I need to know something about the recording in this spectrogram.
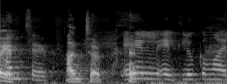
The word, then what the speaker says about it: Antwerp: Pronúncelo bien. Antwerp.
